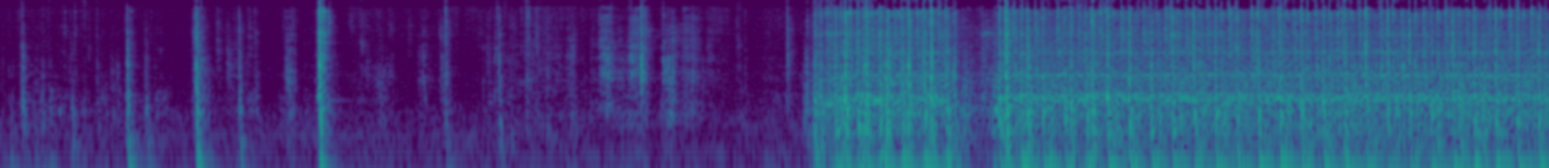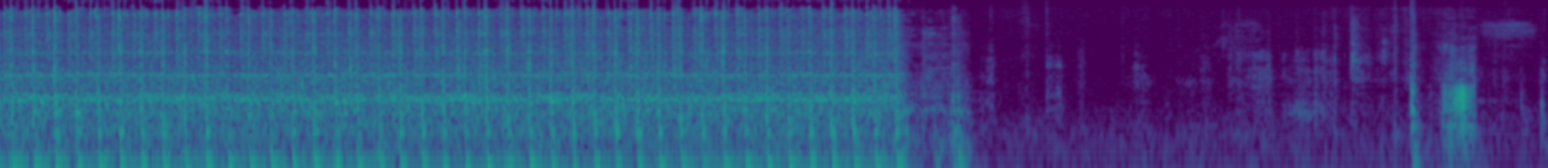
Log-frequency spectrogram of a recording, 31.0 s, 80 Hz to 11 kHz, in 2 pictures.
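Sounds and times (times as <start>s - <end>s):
sewing machine stitching: 8.0s - 25.2s.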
